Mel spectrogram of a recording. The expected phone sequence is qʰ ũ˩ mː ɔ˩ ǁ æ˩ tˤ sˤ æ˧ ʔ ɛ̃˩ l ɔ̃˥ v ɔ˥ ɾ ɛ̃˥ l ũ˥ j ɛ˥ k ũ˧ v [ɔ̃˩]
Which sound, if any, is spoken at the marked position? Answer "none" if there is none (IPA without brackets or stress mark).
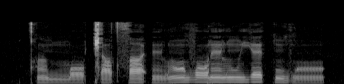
ɔ̃˩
